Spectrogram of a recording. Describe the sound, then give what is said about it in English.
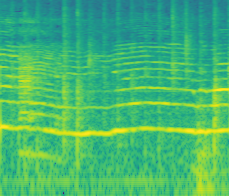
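A single cat gives one long, drawn-out meow, holding a steady, whiny pitch for about two seconds. It is loud, with faint background noise and no talking. “One cat in the background.”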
